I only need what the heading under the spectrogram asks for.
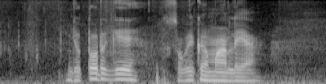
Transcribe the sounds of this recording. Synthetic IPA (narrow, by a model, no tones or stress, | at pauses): d͡ʒɔt̪ɔɾɡɛsɔɡɛkɯmalɛja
